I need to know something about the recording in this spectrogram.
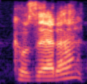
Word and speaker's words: Kozeta: I don't want to be Okay, no, you asked but since you brought it up, so Kozeta, did I say it correctly?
